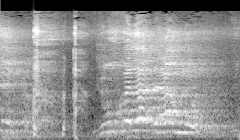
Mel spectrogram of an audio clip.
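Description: A man talking into a microphone, broken within the first second by two short sharp bursts of a cough.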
